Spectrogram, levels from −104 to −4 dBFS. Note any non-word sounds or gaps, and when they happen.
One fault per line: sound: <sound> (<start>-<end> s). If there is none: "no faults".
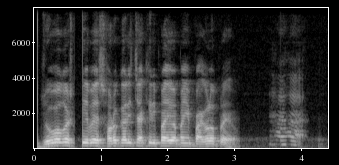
sound: dropout (0.6-0.7 s)
sound: laugh (3.5-4.1 s)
